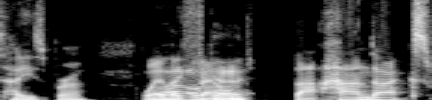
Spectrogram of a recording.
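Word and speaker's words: Happisburgh: where I'm sat now a place called hazra spelled with the double P sounds like it should be said as hapis spur but is hazb where they found that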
